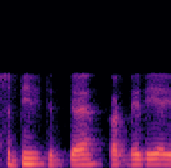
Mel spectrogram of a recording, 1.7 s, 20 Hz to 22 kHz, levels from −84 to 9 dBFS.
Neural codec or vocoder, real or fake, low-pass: codec, 16 kHz, 0.5 kbps, FunCodec, trained on Chinese and English, 25 frames a second; fake; 3.6 kHz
